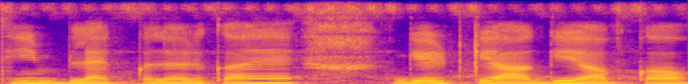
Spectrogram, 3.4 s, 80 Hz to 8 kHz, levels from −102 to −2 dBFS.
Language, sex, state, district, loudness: Hindi, female, Uttar Pradesh, Varanasi, -17 LUFS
